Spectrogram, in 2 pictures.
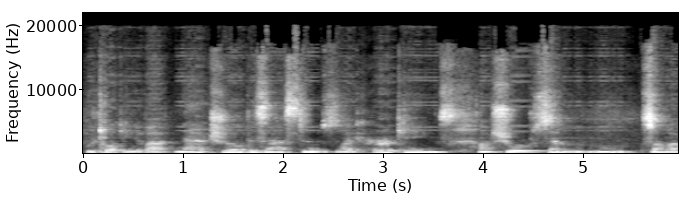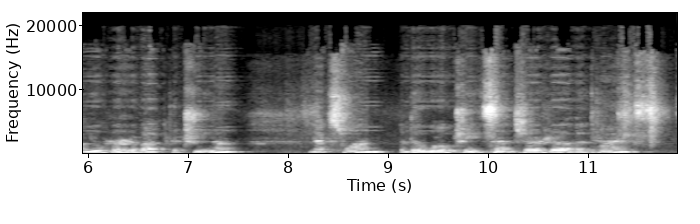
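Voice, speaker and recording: Slow, deliberate woman lecturing in a hall. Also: on the low side, animated, warm tone. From Syria. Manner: deliberate, halting with fillers. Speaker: psychologist giving a lecture. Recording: echoey hall from far off, faint noise.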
